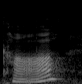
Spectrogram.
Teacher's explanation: In this word it says k, the K sound. So we have stress on the ka syllable. Letter O says the ah vowel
